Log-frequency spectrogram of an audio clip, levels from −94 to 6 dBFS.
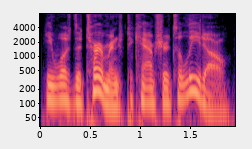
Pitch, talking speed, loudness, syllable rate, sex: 115 Hz, 185 wpm, -19 LUFS, 7.1 syllables/s, male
